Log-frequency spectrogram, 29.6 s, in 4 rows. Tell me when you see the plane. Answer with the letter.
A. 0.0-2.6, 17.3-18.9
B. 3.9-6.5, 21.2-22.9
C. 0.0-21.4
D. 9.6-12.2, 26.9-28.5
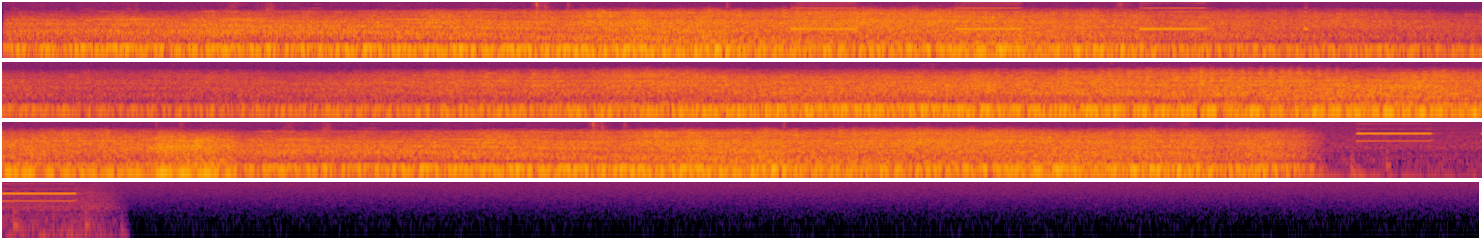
C.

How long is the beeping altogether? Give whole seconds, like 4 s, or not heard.
4 s.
